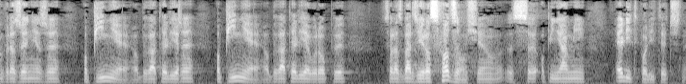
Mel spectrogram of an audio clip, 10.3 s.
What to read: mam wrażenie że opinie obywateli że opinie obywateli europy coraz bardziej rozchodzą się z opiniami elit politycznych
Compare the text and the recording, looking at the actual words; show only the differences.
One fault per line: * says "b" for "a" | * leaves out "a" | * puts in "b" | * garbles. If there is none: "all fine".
all fine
